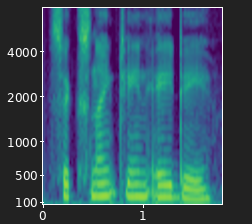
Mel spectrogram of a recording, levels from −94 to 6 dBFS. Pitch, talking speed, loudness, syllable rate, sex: 175 Hz, 135 wpm, -15 LUFS, 1.9 syllables/s, female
